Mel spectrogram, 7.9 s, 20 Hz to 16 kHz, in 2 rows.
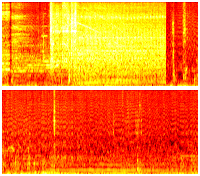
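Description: MG7 car engine starting and running. A sharp click about a second in is followed by a couple of seconds of rushing engine noise that stops abruptly, then a low, steady idle hum.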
